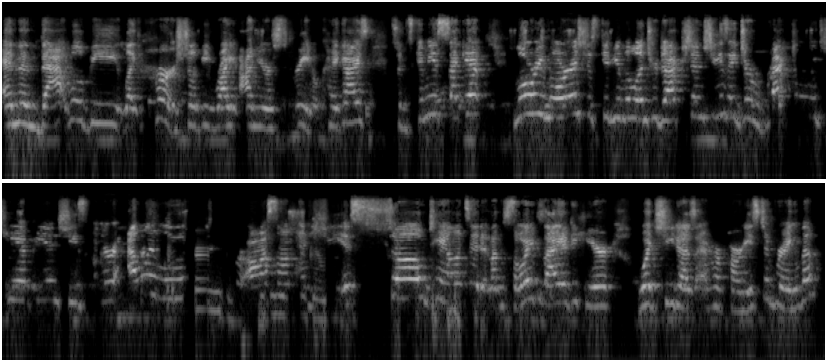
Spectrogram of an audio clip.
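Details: Adult woman speaking; Normal speech.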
